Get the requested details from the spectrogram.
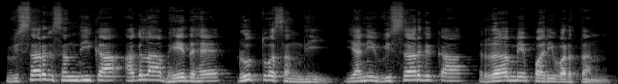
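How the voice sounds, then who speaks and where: Male teacher, high voice, slow and deliberate delivery, walks through a grammar lesson with his own questions. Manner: slow, deliberate, poses questions and answers them himself.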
